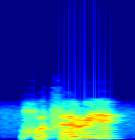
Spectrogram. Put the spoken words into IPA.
χʷʌt͡sɜ ɭɪ

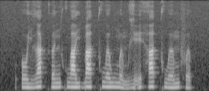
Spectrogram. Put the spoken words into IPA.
ʔo˨˩jla˦˥k̚ ʔə˨˦nkwa˧jɓa˦˥t̚ kwə˧wmə˧˩m ɣḛ˧˥ha˦˥t̚kwəː˨˦mfə˨˩p̚

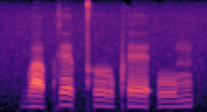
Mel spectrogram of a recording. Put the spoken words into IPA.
baː˧˩p̚kɛː˥˨p̚ t̪ʰɤː˥˨pʰɛː˥˨ ʔo˧˥m

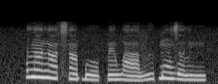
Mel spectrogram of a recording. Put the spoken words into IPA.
lã˦lã˧ sã˧ɓoː˨ pɛ̃˧waː˨vɨ˦ ɓɔ̃˦zə˧lĩ˧

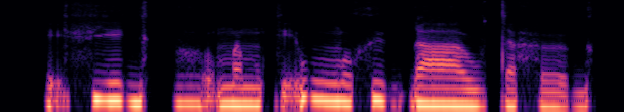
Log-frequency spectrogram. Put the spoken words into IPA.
ḛfʲeɡ | ɦo̰mɐmkḛw ŋ͡moxɨɡ ɗaːw tɐhɵɡ

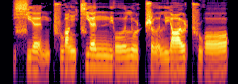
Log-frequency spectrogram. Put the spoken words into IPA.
ɕjɛ̰˨˩nʈ͡ʂwɑ˦ŋ t͡ɕjɛ˥nn̪jo˧˥ʊ̯lu˧˥ ʈ͡ʂɤ̰˨˩ljɑ˧˥ʊ̯ ʈ͡ʂwɔ˧˥

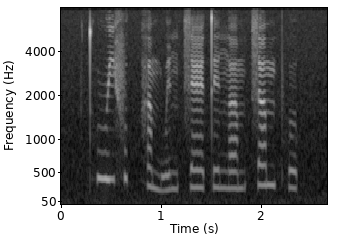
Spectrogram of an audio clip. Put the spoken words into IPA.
t̪ʰuː˥jfʊ˥k̚hɐ˨˩m wɪ˨˩ŋt͡sɛː˨t̪ɪ˨ŋ ɐ˨m t͡sɐ˥mpʰʊ˨˥k̚

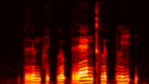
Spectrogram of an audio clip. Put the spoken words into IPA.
prɯ˦˥ŋ fi˨˩t̚plu˥˩ʔprɛː˥˩ŋ kʰlɯ˥˩k̚pli˥˩ʔ

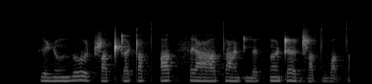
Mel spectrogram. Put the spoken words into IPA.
kɨɳũðoʈ͡ʂotˤ ʈiʈutˤʔetˤ siʕetˤʕũʈn̪ɐ θɔ̃ʈ ɐɖ͡ʐetˤvutˤ

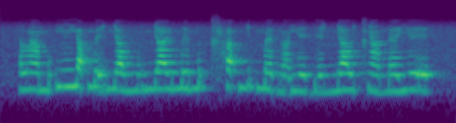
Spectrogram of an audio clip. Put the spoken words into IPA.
lã˨mʊ˦ʔjĩ˦ jä˦ʔmḛ˦˨ɪ̯ɲa˨ʊ̯ŋo̰˦˨ ɲa˦ɪ̯me˦ mɪ˦ʔt͡ɕʰä˦ʔ ɲɪ˦ʔmɛ˨ ɡã˦˨je˨ɡe˨ ɲa˦ʊ̯t͡ɕã˨nɛ˦ jḛ˦˨

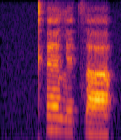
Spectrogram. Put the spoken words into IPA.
kʰɛ˨ lɪ˨t͡sa˨

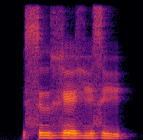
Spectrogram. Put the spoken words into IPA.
sɨ ɣeɣizi

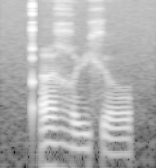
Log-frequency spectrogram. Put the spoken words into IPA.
qʼe˦ ʁy˦xʲɔ˧

